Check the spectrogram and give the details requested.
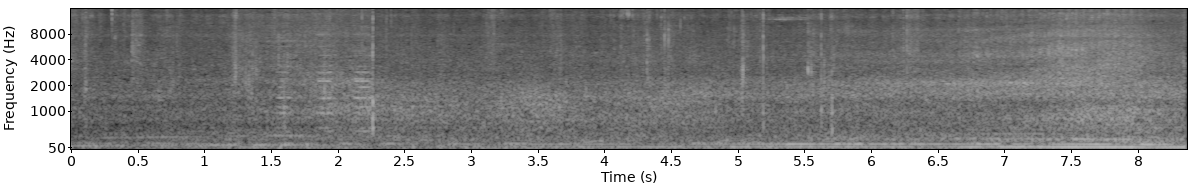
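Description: A motor vehicle engine running with a steady low hum that grows louder through the second half, over roadside street traffic.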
